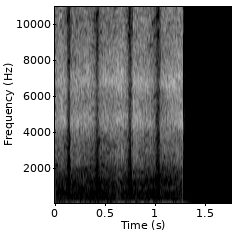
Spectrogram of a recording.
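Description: Sandpaper wet sanding a wood finish in four quick, even back-and-forth strokes, a close, loud hissing rasp, then silence.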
